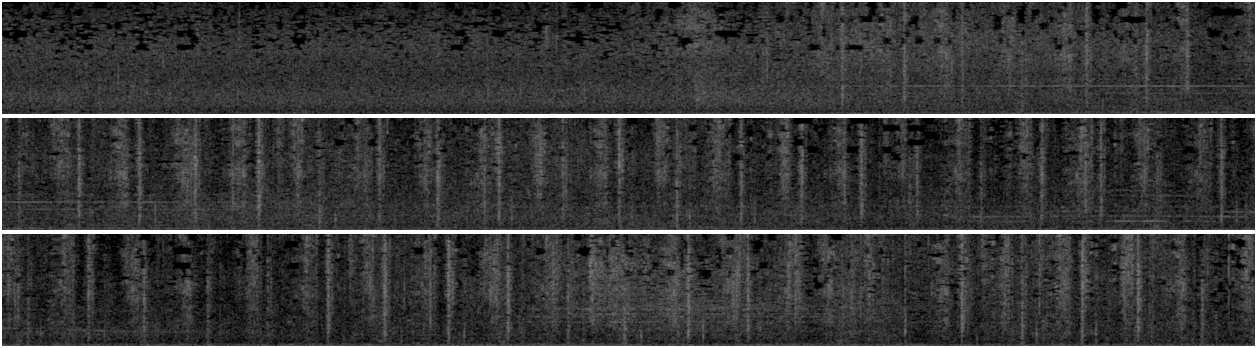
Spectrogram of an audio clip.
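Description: Footsteps tread on stone in a dim, echoing space.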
